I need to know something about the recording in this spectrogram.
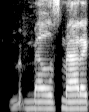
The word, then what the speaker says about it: Melismatic: And your record, by the way, the new record, Melismatic, I think that's how you say it. Mm-hmm. Yes. Absolutely.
